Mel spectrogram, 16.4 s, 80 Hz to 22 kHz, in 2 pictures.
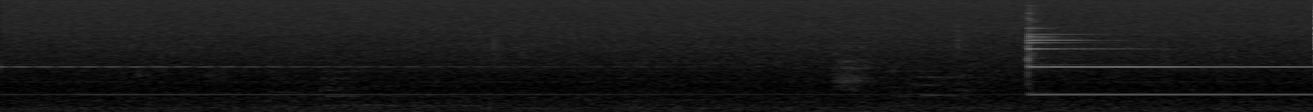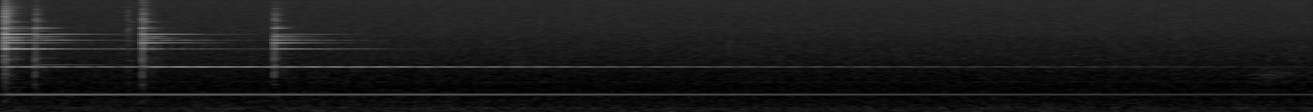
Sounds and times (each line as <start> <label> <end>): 0.0 Wind bells 4.7
6.4 Wind bells 16.4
